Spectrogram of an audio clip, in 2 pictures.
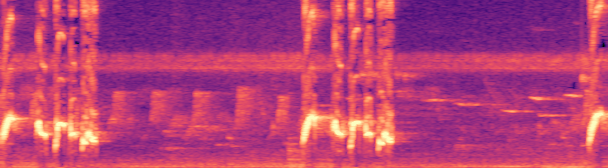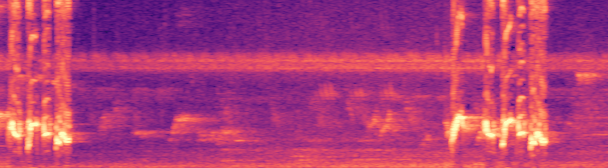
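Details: Morning training song of a red-whiskered bulbul in Thailand, used so birds learn to sing; four crisp phrases of fast, chirpy whistled notes at irregular intervals of two to three seconds, over a faint steady whine.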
